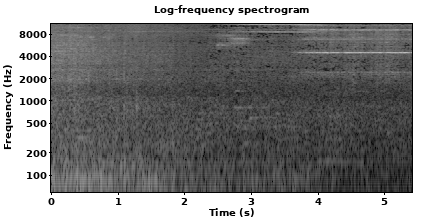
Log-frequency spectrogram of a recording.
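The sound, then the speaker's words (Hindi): Wheels of the Shatabdi Express squeal at platform three: sustained high-pitched screeching tones ride over a rough rumbling rail noise, steady in level throughout, with no voices. “यात्रीगण कृपया ध्यान दीजिए platform क्रमांक तीन के किनारे से हट जाइए गाड़ी क्रमांक दो दो दो दो शताब्दी एक्सप्रेस प्लेटफॉर्म क्रमांक तीन से रवाना होने वाली है”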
